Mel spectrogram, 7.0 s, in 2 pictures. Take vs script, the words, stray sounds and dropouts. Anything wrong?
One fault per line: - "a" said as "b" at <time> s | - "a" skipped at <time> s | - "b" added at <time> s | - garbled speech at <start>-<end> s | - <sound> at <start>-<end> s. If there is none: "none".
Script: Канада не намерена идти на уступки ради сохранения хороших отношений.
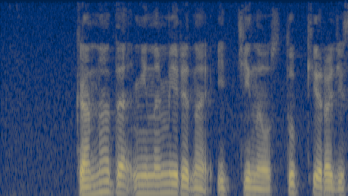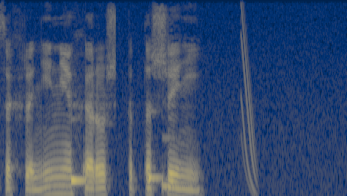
- dropout at 4.6-4.8 s
- chirp at 5.9-6.1 s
